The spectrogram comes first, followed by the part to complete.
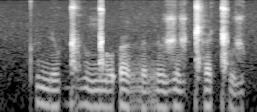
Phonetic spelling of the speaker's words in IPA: pʰ y ŋ e u̯ ɡ͡ǁ y u̯ ŋ͡ǁ o ʔ œ r ə r ø ʒ œ ʒ ǁʰ ɛ ǁʰ u ʒ

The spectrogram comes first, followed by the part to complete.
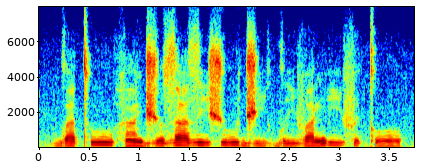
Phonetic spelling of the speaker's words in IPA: ɡʷ a˨ tʰ uː˦ h ã˨ d͡ʒ ʊ˨ z a˦ z i˦ ʃ uː˦ d͡ʒ iː˨ ɡʷ iː˨ β a˨ ŋ iː˦ f ɪ˦˨ kʼ o˨

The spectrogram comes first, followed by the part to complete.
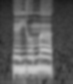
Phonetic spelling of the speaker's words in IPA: e j o m ɐ

